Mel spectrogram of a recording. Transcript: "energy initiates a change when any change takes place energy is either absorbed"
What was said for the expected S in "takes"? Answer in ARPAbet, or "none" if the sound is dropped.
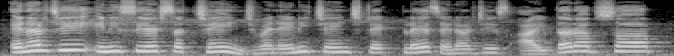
none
